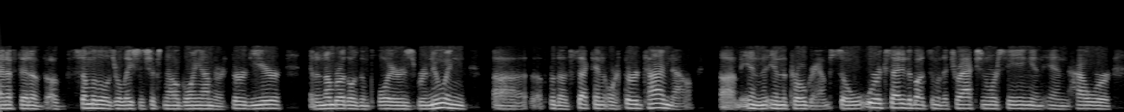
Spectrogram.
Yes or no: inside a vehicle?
no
